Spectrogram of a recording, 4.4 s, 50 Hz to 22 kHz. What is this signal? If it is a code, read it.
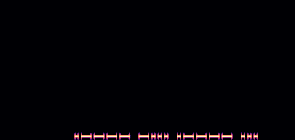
Morse code, heard as a keyed tone, about 25 wpm, 700 Hz. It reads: 1B1S
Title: Four Challenging Letter-Number Combinations 25wpm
